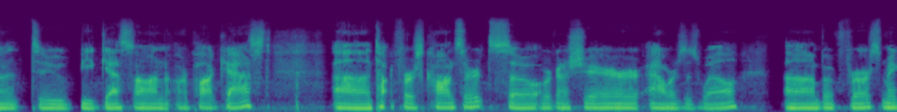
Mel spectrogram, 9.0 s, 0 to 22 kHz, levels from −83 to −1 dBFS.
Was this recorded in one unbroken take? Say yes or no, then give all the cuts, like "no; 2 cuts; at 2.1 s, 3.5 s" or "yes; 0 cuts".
no; 2 cuts; at 3.9 s, 5.4 s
